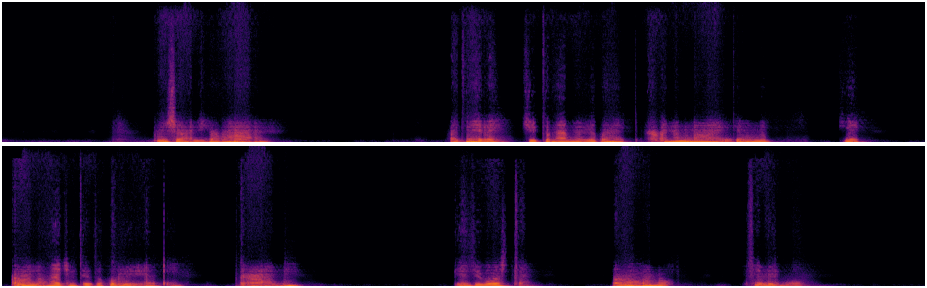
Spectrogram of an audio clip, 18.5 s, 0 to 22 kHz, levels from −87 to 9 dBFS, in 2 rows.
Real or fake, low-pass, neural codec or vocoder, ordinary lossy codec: fake; none; codec, 44.1 kHz, 0.9 kbps, DAC; none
